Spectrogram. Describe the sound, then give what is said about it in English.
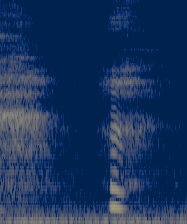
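A faint, breathy yawn: soft airy exhalation that thins out, then a short voiced squeak in the middle before the breath trails off quietly. “those yawns as an agreement with me.”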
